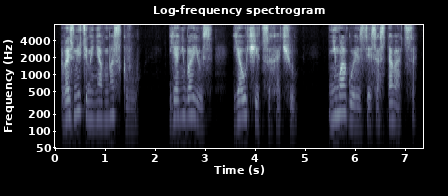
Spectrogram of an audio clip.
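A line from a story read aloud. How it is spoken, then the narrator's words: Very quiet but stubborn. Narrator (Russian): очень тихо, но упрямо сказала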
